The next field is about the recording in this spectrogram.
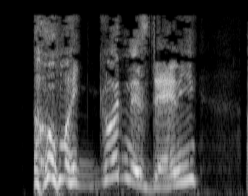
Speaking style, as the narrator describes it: I laughed and laughed

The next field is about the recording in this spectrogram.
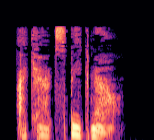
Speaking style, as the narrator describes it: he whispered to Haley

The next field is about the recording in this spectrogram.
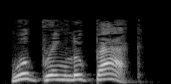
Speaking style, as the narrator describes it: Annabeth pleaded

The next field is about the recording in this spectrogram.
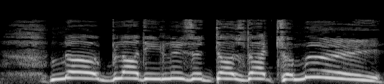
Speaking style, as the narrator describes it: he roared

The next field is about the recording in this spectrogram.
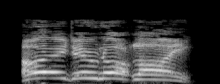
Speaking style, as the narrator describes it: he shouted

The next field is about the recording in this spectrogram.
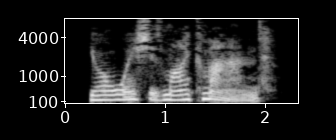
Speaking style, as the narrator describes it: says, with a groan

